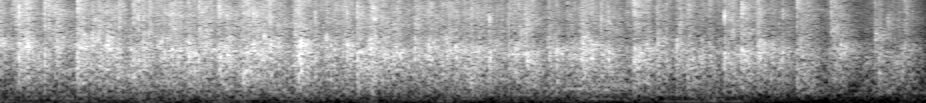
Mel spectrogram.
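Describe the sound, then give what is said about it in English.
Audience applause for young people from an evangelism campaign: dense, even clapping that holds steady throughout with no break. “I think they deserve a round of applause.”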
